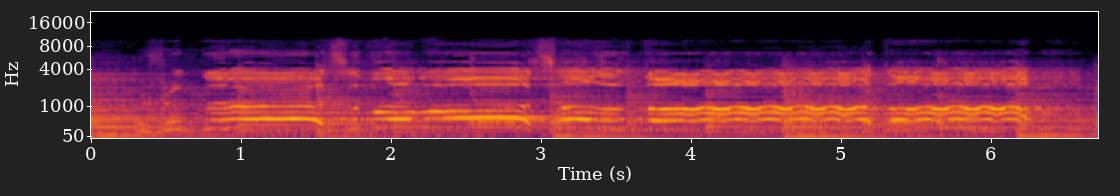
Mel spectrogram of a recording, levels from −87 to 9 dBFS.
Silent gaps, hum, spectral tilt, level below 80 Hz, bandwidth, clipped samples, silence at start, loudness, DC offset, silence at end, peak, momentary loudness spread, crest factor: none; none; -4 dB/octave; -38 dBFS; 9.8 kHz; under 0.1%; 0 s; -15 LUFS; under 0.1%; 0 s; -2 dBFS; 10 LU; 14 dB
